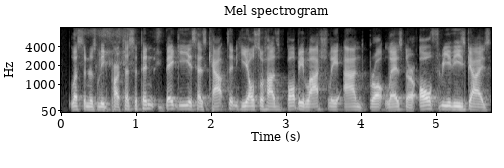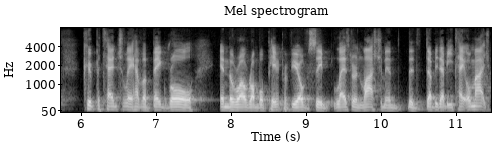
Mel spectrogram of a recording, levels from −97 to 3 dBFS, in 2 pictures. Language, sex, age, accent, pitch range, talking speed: English, male, 20-39, British, 100-120 Hz, 215 wpm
